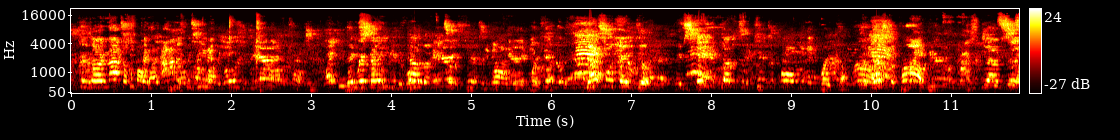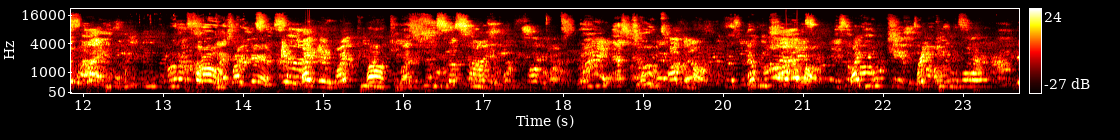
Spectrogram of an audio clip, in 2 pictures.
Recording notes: Please forgive this Episode’s audio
